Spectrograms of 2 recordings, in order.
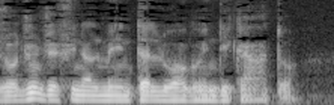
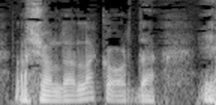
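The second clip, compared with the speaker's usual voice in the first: usual speaking voice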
